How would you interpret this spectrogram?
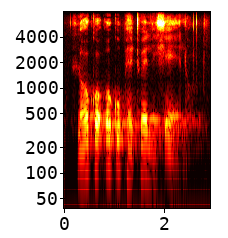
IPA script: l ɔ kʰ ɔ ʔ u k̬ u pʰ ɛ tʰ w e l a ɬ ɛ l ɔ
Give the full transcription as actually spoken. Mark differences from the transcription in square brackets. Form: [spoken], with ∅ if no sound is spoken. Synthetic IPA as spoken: l ɔ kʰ ɔ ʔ [o] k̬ u pʰ ɛ tʰ w e l [i] ɬ [ɛː] l ɔ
